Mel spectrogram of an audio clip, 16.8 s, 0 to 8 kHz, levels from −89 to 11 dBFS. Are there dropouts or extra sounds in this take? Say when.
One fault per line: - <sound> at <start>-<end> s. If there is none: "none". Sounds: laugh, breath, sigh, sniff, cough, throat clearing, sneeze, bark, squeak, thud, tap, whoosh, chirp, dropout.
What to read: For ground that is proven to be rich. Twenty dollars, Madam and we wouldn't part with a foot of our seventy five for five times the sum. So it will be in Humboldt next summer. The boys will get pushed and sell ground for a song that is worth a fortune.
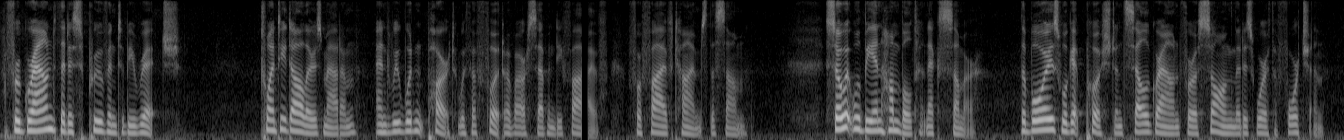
- dropout at 7.3-7.4 s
